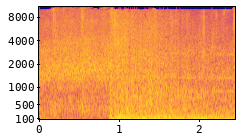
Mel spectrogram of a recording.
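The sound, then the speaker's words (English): A homemade pipe bomb packed with nails explodes in a brick-lined tunnel, with one sudden loud boom. A heavy, sustained roaring rumble follows as the tunnel collapses, over steady background noise. “JB lit a fuse and dropped a homemade pipe bomb in their wake”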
